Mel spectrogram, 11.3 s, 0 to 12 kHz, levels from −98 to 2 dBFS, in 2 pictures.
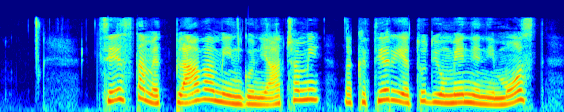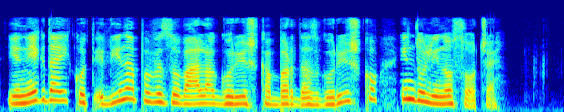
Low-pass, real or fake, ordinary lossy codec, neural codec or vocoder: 7.2 kHz; real; AAC, 32 kbps; none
